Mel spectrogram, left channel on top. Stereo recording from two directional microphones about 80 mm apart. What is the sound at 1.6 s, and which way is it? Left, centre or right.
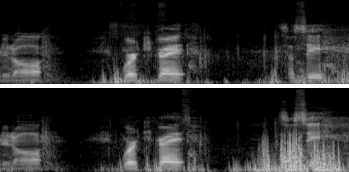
Speech, right.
